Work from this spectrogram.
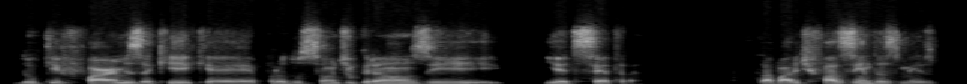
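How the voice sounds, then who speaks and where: Using a normal speaking voice, a man talks at medium pitch and a fairly slow pace with fairly even intonation. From central Brazil (Goiás / Triângulo Mineiro). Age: 30s. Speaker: seasonal farm worker. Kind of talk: interview.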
